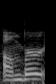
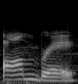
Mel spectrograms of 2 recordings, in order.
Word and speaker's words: ombre: I thought you were deliberately mispronouncing umber. No. No, ombre.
